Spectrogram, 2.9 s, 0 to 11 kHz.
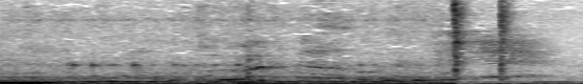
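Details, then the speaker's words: Regency 18-inch wall fan on speeds 1 and 2: steady low electrical hum with no blade whoosh; the motor is stalled because the shaft and bushing are worn, risking a burnt winding. "kalau kecepatan nomor 1, nomor 2 ini nggak mau muter ya, cuma dengung aja ya."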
